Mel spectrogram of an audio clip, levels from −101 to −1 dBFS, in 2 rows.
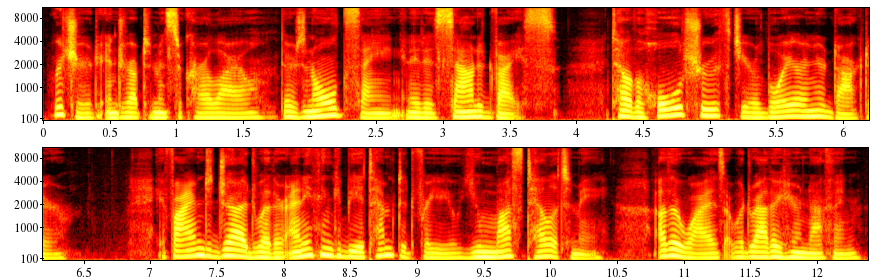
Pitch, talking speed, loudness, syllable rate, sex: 150 Hz, 230 wpm, -18 LUFS, 6.5 syllables/s, female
